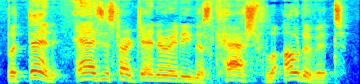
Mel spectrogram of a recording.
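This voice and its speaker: A man's voice: high voice, big pitch swings, fast talker, creaky. A man giving a direct-to-camera personal finance lesson, emphatic and repetitive, talking straight to the listener.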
